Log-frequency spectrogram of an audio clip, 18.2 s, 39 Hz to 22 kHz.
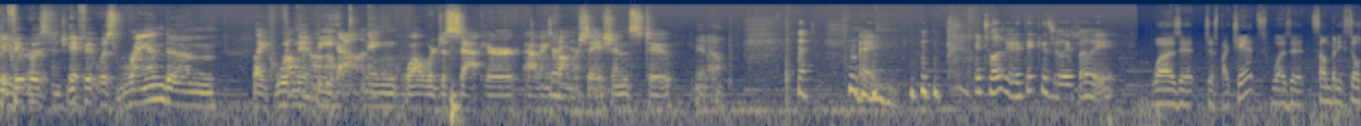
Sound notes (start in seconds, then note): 8.1 laughing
